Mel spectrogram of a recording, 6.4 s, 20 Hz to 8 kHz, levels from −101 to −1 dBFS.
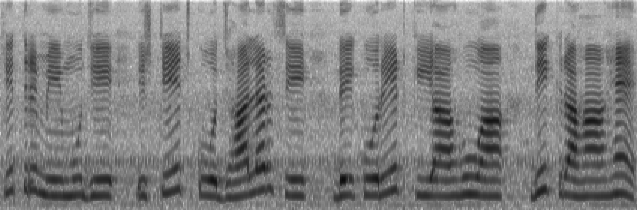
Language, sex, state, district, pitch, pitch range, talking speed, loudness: Hindi, female, Madhya Pradesh, Katni, 235 Hz, 225-260 Hz, 120 wpm, -16 LUFS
